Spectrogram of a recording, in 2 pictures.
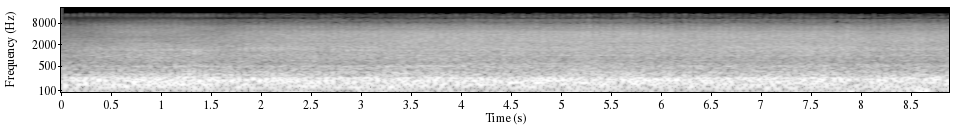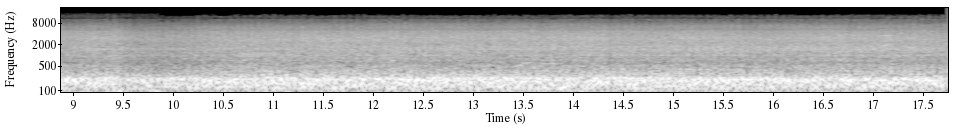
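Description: Go-kart engine running steadily, heard from on board the kart.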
